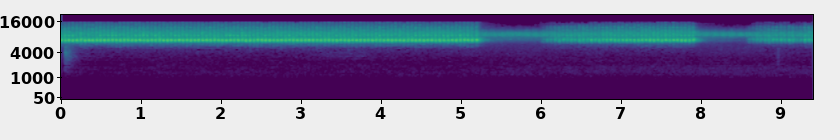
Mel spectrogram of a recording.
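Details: A steady, piercing high buzz from grasshoppers, made of fast regular pulses. It cuts out abruptly twice and returns slightly softer each time.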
